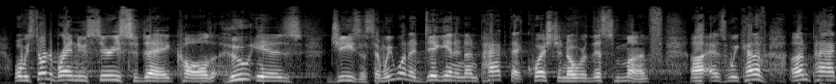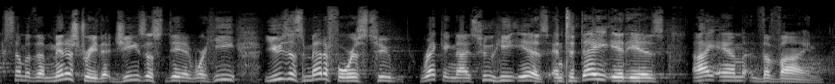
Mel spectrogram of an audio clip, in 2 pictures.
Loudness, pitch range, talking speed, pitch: -17 LUFS, 160-205 Hz, 195 wpm, 180 Hz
